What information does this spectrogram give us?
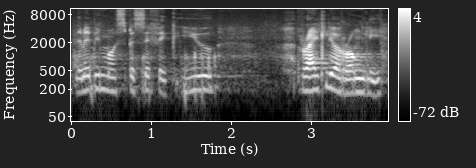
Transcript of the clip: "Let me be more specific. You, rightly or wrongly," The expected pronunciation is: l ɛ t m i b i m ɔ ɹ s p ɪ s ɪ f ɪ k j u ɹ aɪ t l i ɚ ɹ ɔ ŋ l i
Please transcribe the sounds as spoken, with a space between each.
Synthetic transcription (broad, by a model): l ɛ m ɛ b i m ɔ s p ɪ s ɪ f ɪ k j u ɹ aɪ t l i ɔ ɹ ɔ ŋ l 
